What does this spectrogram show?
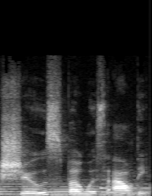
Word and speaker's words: Hsu: People will pronounce it like, so is it like shoes, but without the S, like shoe?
